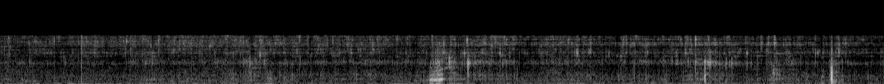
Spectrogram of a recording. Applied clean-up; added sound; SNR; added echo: neural separator model SepFormer WHAMR!.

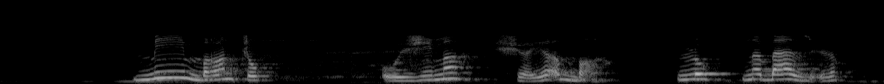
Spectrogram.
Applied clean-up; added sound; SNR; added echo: none; none; none; none.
